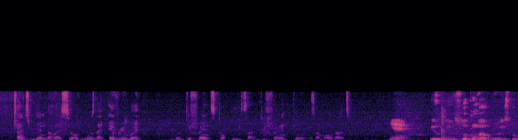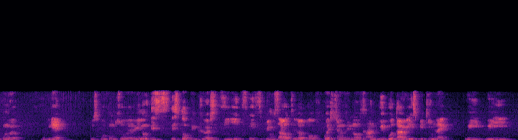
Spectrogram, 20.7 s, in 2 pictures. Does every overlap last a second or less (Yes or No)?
Yes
